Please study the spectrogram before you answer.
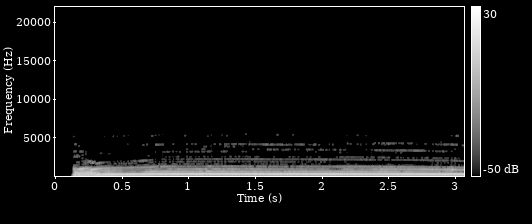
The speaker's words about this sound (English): Even the seals know it. Suddenly, all over the water, heads were bobbing up, singing to her.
